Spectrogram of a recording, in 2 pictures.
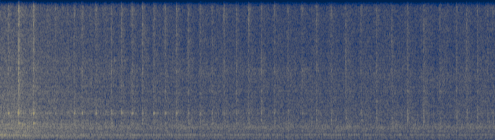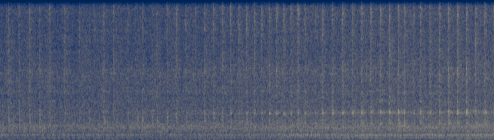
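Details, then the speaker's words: Two-stroke scooter during carburettor idle adjustment, idle screw turned in step by step until it stays running without throttle: steady, buzzy idle with an even rapid beat, no stalling or hunting; normal idle. "Immer Stück für Stück reindrehen und probieren. Der Roller muss nämlich selber anbleiben."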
